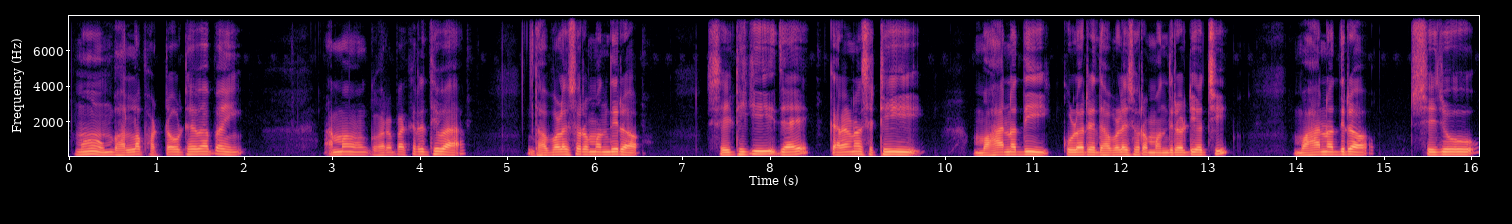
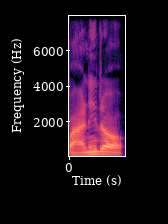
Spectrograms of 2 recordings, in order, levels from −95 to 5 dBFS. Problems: none marked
